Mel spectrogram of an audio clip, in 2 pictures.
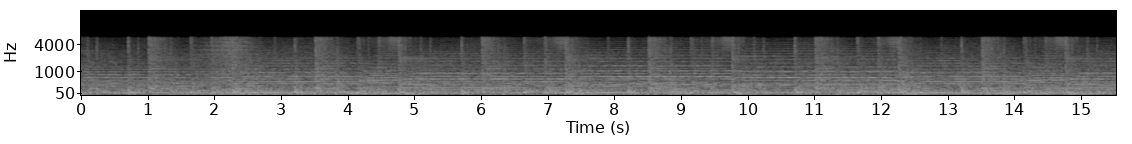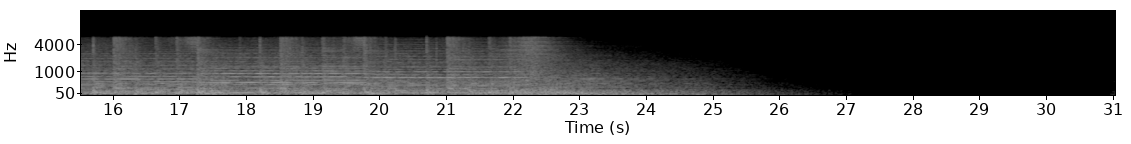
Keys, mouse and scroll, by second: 0.5 click, 0.7 click, 2.3 click, 2.6 click, 4.3 click, 6.5 click, 8.2 click, 9.4 Delete, 12.5 click, 14.2 click, 17.2 click, 18.4 click, 19.1 click, 19.8 click, 19.9 click, 20.1 click, 20.9 click, 22.1 click, 23.3 click, 24.5 Delete, 25.4 click, 26.4 click, 27.5 click, 28.3 click, 29.2 click.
